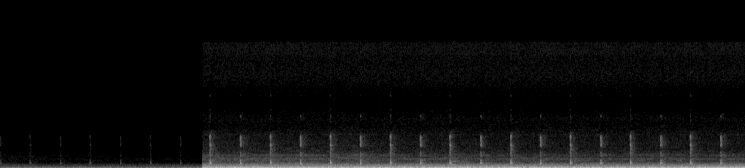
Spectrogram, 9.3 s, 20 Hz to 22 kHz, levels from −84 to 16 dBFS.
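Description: Audio dropout to a faint residue, already under way at the start and lasting until 2.53 s: only a faint leak remains, far below normal level, until the sound returns abruptly, likely a lost signal on a still-live path.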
